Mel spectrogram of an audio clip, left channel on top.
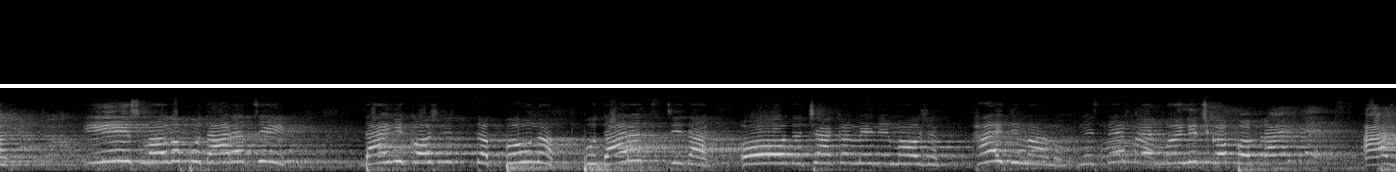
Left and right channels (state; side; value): silent; left; digital silence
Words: И с много подаръци. Дай ни кошницата пълна, подаръци дай. О, да чакаме не можем. Хайде, мамо, не се мъничко потрайте. Аз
